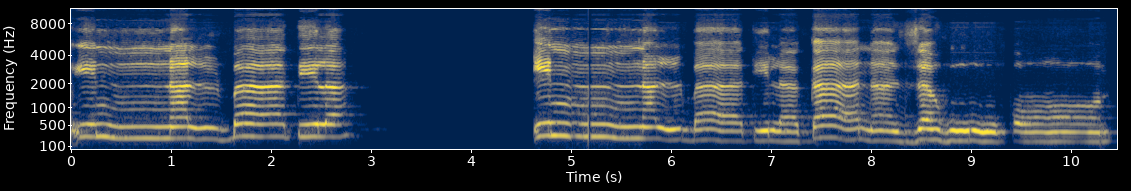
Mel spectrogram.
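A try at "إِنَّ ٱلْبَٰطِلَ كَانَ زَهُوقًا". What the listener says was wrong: Ya, kalau nggak sampai suara wazaqal batilu innal batil. Jangan batila ya, karena lamnya nggak panjang dimatikan ya.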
